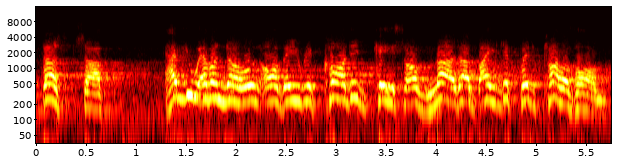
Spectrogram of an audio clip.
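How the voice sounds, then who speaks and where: An actor playing a formal, probing defending counsel who speaks deliberately and rhetorically in old-time radio courtroom style. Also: male voice, high voice, animated. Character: eloquent, probing male defending counsel pleading to a jury. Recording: dull, echoey old radio recording, long reverb.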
